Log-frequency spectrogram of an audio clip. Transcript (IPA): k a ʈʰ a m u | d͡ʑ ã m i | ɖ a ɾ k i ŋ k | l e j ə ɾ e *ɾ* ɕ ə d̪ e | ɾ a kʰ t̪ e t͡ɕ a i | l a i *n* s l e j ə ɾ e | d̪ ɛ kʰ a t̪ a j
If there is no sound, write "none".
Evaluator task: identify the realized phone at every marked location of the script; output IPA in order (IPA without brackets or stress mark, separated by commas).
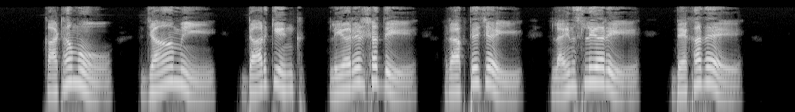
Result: ɾ, n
